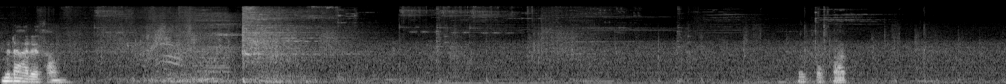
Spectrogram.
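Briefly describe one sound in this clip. Fantasy battle sound effects clash, zap and burst.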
